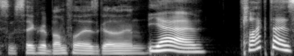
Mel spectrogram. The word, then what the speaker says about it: Tlachtga: Clachta.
